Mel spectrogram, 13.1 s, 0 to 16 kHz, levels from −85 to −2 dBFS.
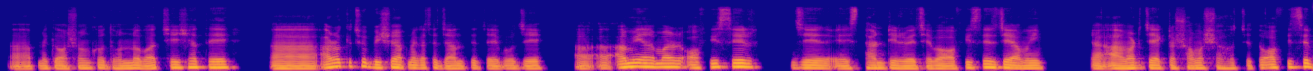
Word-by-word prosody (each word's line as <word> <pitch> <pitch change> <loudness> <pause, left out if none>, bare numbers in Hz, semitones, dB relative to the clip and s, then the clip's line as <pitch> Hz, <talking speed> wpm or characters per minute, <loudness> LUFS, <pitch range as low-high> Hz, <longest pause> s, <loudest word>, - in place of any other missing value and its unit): আ - - -4
আপনাকে 95 +2 -6
অসংখ্য 100 +3 -4
ধন্যবাদ। 100 0 +1
সেই 120 -1 +1
সাথে 130 -1 +2 0.6
আ - - +2 0.5
আরও 150 +5 +5
কিছু 165 +1 -7 0.2
বিষয় 115 +2 +2
আপনার 110 -1 -1
কাছে 110 +2 -3
জানতে 95 +2 -2
চাইবো। 95 0 -3
যে 95 0 0 0.5
আ - - 0 0.2
আ - - -2 0.2
আমি 150 +3 +7 0.2
আমার 145 +1 +5 0.2
অফিসের 145 +4 +3 0.5
যে 110 -1 +2 0.4
স্থানটি 105 +2 -2
রয়েছে 95 0 0
বা 95 - +2
অফিসে 115 +6 -1
যে 120 - +4
আমি 100 +1 +2 0.6
অ্যা 100 - -1 0.2
আমার 100 +2 +3
যে - - 0
একটা 100 +2 -5
সমস্যা 105 0 -2
হচ্ছে। 100 0 -7
তো - - -4
অফিসের 135 +4 0
105 Hz, 160 wpm, -22 LUFS, 100-125 Hz, 0.6 s, আমি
